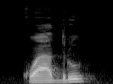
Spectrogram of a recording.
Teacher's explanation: a sílaba tônica de quadro é qua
